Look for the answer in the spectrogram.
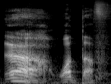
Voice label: wounded, bodyguard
